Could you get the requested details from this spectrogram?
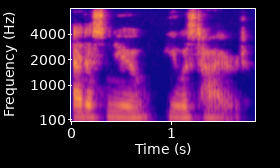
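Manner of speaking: ordinary delivery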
